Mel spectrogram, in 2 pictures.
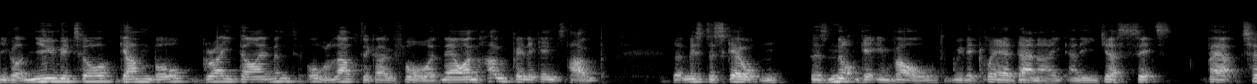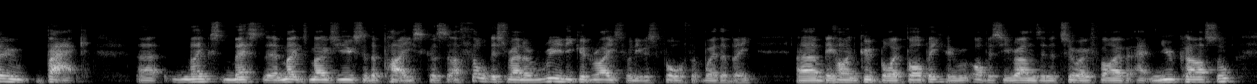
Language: English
